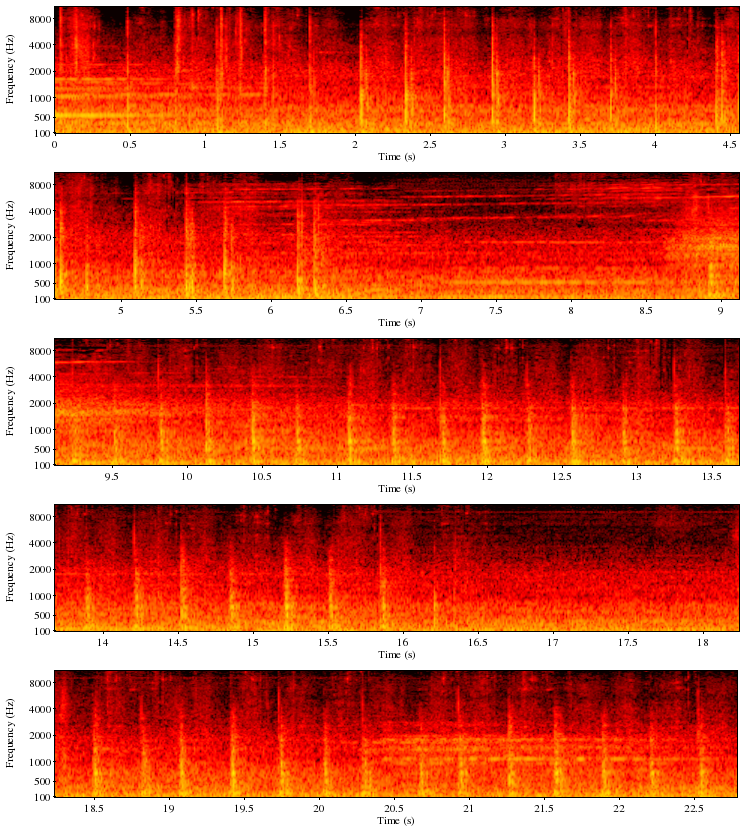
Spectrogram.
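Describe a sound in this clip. Footsteps thud quickly on hard floors and metal walkways.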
